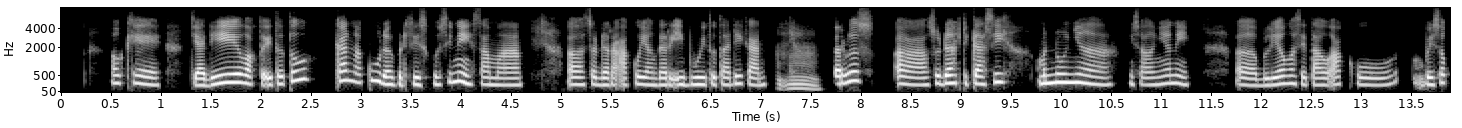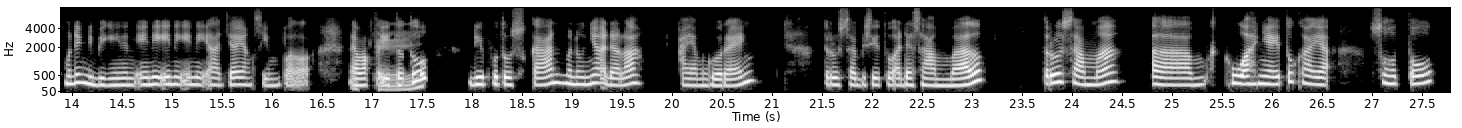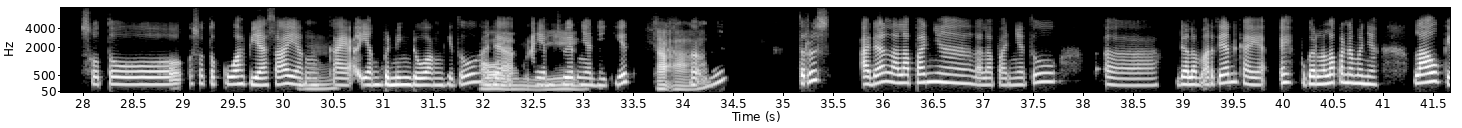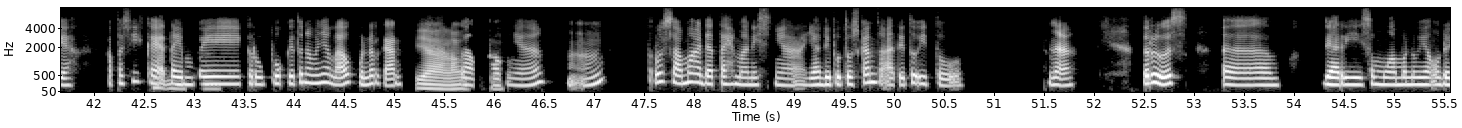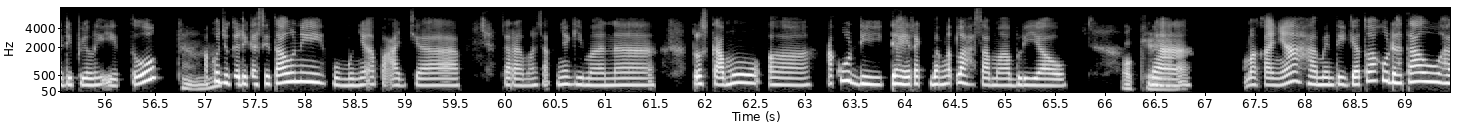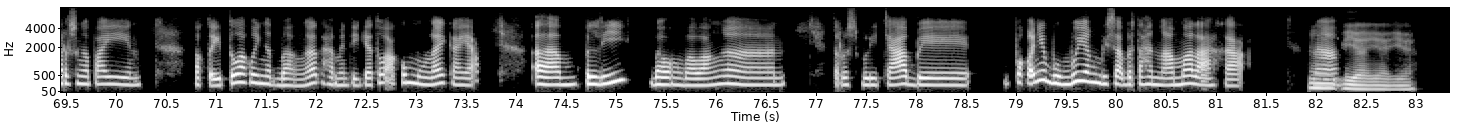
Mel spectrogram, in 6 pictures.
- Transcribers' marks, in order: other background noise; in English: "di-direct"
- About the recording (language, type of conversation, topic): Indonesian, podcast, Bagaimana pengalamanmu memasak untuk keluarga besar, dan bagaimana kamu mengatur semuanya?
